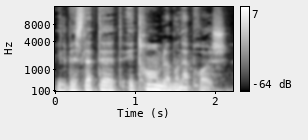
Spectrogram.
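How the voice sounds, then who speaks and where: Man doing old rich drunkard, gruff, bitter, husky, dark. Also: lowish voice, normal speed. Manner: gruff, bitter, bursts out loudly. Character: sick, bitter, hard-drinking rich old builder.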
